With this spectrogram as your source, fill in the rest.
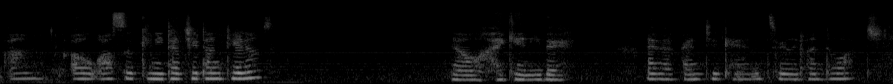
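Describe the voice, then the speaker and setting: There is noticeable background noise as a woman speaks with long, frequent pauses. Her high-pitched voice stays monotone and flat. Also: moderate pace. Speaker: ASMR artist. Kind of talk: role-play. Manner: soft-spoken.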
